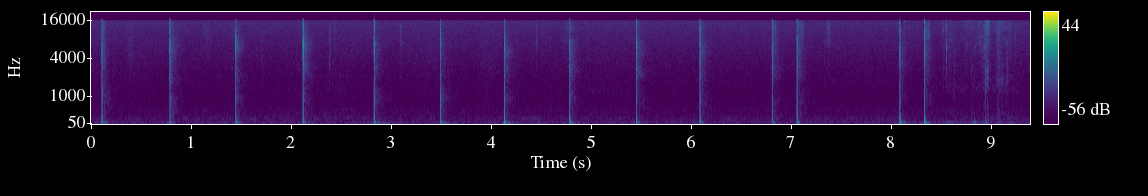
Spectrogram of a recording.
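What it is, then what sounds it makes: Rubber hockey puck. A solid black rubber hockey puck held in one hand has its flat face and edge tapped with fingertips, giving 14 short, dull taps with almost no ring. The taps come at a fairly steady pace, then bunch closer together near the end, followed by a few faint softer touches.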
